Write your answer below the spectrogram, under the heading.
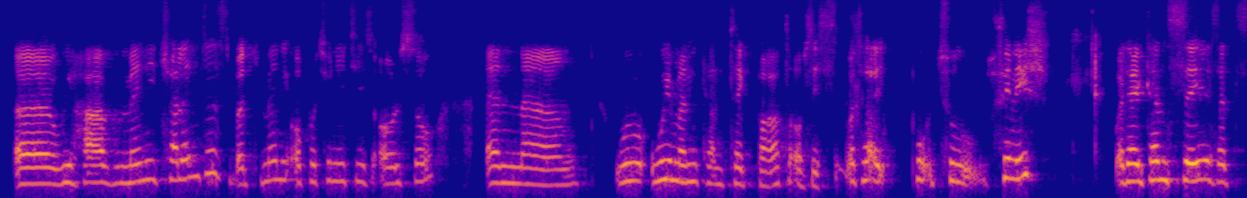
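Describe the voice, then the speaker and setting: A woman with a French accent, fairly high pitch, somewhat breathy, very slow pace, ordinary pitch variation. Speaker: panelist on digital economy. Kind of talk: webinar presentation. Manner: halting, many fillers.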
